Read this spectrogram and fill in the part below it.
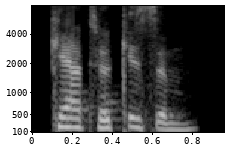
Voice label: "catechism", Indian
